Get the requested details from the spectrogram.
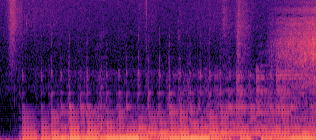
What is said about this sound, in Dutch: een muziekstuk of eerder een geluidstuk gemaakt. om de geuren die een rol spelen in mijn proefschrift te vertalen.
